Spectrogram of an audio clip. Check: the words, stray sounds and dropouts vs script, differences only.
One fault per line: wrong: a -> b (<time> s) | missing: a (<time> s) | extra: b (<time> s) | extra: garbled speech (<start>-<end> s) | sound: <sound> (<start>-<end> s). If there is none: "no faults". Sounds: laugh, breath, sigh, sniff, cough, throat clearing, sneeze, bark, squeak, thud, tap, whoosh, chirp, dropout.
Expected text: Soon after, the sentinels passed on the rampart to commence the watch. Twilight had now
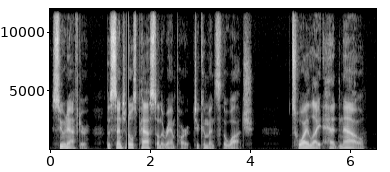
sound: dropout (1.5-1.6 s)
